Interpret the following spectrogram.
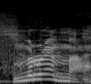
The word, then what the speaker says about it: Mrema: My man, Mrema. Yeah. Did I say it right? You did. You rolled that R.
